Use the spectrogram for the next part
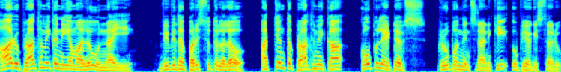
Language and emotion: Telugu, neutral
